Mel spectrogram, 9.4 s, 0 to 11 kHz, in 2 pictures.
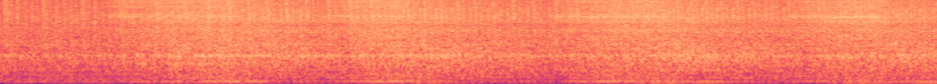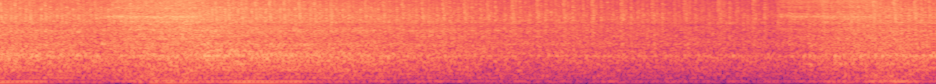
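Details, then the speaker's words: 1926 Oakland antique car, first run in 75 years, on its own fuel system: lumpy low idle swelling and sagging about once a second while the carburetor mixture is adjusted; mixture closer but still smoking heavily. "mixture's closer now mixture is closer now still smoking like crazy"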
